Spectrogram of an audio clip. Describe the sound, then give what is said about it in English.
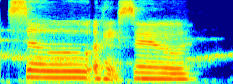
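Two sustained, steady horn-like siren tones near a hospital, each about half a second long with a breathy burst at the start, blaring loud with a short gap between them. “So many sirens.”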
